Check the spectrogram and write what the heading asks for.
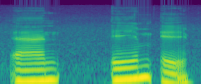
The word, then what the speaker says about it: MA: আচ্ছা, এই অ্যাব্রিভিয়েশনের যদি প্রথম যে লেটারটা, সেটার উচ্চারণ যদি এ বা আয়ের মতো হয়, সেক্ষেত্রে আমাদেরকে আর্টিকেল অ্যান ব্যবহার করতে হবে। ওকে, for example অ্যান MA। Okay, এম এর মধ্যে কি রয়েছে? এ আসছে।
